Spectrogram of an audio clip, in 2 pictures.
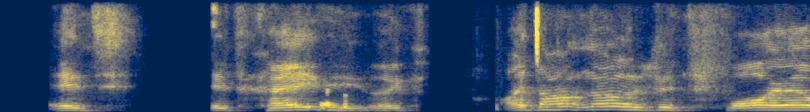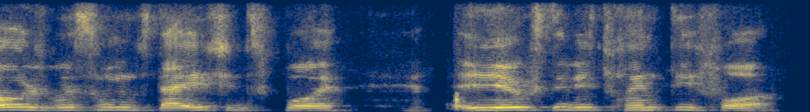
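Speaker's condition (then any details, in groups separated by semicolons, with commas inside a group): Cerebral palsy; wheelchair user since childhood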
